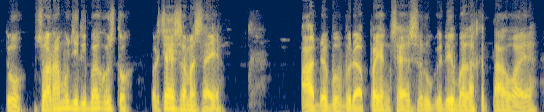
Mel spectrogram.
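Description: A man teaching Quran recitation over an online call, chatting and coaching, then chanting example verses slowly and melodically. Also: medium pitch, no room sound. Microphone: video call.

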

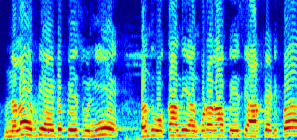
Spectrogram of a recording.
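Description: A woman plays a stern middle-aged village father in a cartoon family serial, prodding his daughter with question after question and lecturing her about family honor. The voice sits high and bright and rushes along very quickly. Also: level tone. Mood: coaxing. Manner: coaxing, pressing questions, lecturing.

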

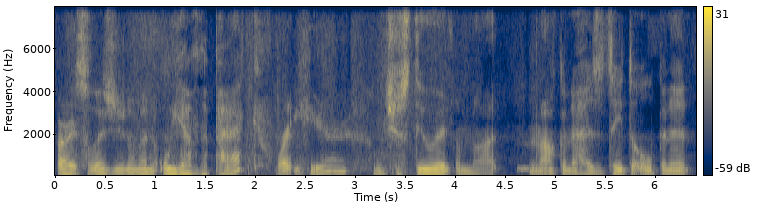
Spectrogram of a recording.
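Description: A woman giving casual, deadpan commentary over a phone screen recording while playing a mobile card game. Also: on the low side, a little fast, a little hiss or hum. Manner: laid-back, deadpan sarcasm. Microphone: phone mic.

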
